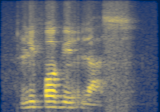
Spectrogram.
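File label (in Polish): "lypowy las", Kurpie dialect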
